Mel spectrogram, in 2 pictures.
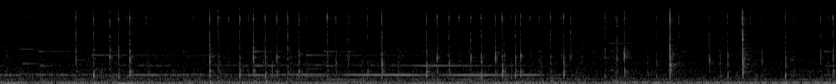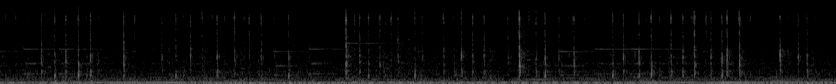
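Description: Steady typing on a computer keyboard, with quick, fairly soft key clicks in an irregular stream over a low constant hum, and no one talking throughout.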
